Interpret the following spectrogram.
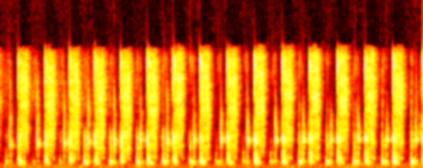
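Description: Quick, even rubbing strokes of a hand-held applicator worked over glue-coated paper, about seven or eight strokes a second, with a faint steady hum behind.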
